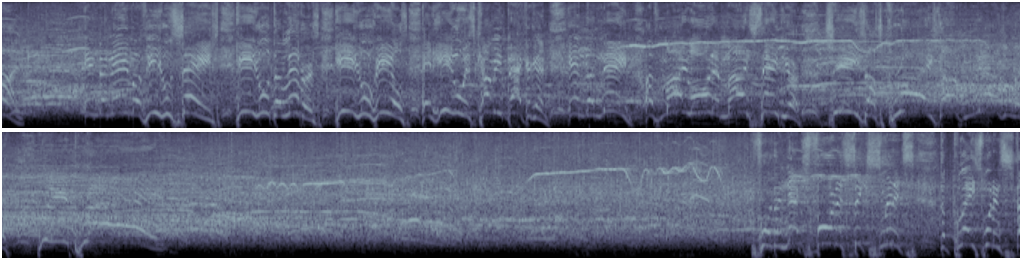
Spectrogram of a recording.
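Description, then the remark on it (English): After a prayer, a large crowd shouts, cheers and applauds together in a loud, sustained roar, with dense clapping and raised voices that continue without pause for nearly half a minute. “And shouting. They couldn't stop.”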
